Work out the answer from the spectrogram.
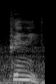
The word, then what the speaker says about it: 瓶: 핑이죠. 핑. 발음이 이제 핑인 거죠. 한국어하고 똑같은 거예요. 너무 쉽죠.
